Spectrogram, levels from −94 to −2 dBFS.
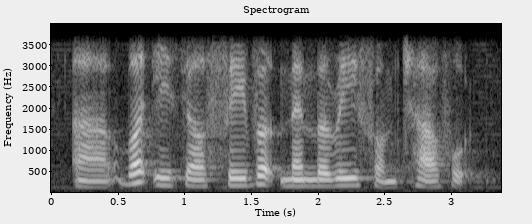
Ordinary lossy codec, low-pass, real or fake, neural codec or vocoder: none; 3.6 kHz; real; none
